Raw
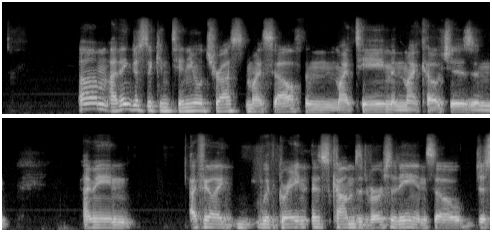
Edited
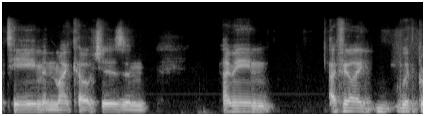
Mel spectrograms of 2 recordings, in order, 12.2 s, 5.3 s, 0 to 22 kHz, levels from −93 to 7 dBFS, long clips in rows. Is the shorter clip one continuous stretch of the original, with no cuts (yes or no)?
yes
